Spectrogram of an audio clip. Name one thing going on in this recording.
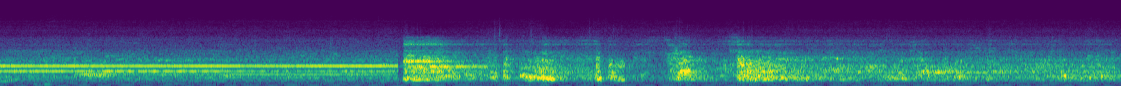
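A radio receiver hisses and crackles with static as it is tuned.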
